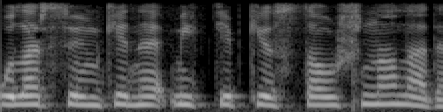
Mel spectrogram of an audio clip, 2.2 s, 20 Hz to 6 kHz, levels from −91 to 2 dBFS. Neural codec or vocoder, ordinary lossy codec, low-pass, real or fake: none; AAC, 48 kbps; 5.4 kHz; real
